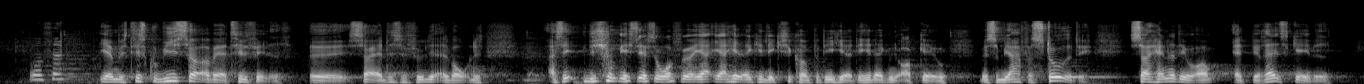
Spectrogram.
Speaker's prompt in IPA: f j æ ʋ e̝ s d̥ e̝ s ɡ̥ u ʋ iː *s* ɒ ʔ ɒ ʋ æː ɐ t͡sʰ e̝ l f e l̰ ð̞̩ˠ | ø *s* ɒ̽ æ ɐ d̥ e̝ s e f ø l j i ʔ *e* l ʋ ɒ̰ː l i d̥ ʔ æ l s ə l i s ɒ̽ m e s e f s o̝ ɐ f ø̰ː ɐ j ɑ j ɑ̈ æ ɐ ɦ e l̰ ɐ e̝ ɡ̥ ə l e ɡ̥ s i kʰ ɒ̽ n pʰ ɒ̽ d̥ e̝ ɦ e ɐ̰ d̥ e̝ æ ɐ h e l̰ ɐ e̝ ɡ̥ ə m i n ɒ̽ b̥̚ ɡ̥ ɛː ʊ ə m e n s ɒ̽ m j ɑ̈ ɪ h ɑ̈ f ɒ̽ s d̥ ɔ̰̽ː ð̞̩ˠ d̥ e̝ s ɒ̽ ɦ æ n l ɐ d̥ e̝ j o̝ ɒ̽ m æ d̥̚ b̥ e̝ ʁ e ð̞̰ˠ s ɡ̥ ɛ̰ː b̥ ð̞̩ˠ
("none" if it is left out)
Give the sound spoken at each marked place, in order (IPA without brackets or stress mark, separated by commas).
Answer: s, s, æ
